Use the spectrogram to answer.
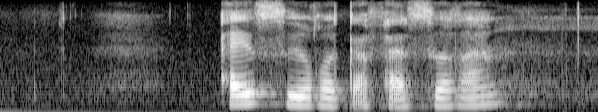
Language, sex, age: Northern Sotho, female, 18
